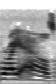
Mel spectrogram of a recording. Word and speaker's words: royale: I saw those battle royales, whatever. – Yes, that is actually the proper pronunciation. A royale.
